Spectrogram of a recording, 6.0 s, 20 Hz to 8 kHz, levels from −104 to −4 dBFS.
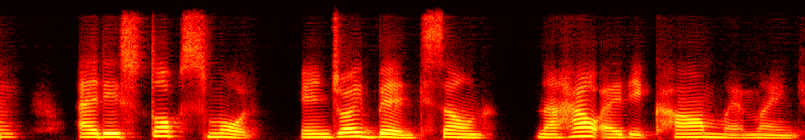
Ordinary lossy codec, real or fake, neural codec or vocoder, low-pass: Opus, 64 kbps; fake; codec, 16 kHz, about 1 kbps, DyCAST, with the encoder's durations; 7.2 kHz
